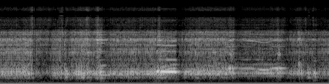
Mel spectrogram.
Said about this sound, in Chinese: 在这个午后纯净时光，打开收音机，旋转调频。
